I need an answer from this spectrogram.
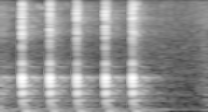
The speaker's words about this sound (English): You see, Jesus is outside the door of the church. He's knocking on the door.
